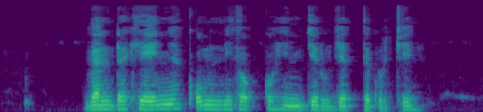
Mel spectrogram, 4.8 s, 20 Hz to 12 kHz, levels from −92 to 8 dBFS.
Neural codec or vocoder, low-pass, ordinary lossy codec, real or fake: vocoder, 22.05 kHz, 80 mel bands, WaveNeXt; 9.9 kHz; AAC, 32 kbps; fake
